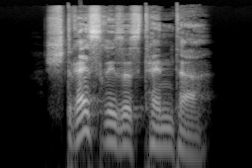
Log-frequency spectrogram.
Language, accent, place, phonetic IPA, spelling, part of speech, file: German, Germany, Berlin, [ˈʃtʁɛsʁezɪsˌtɛntɐ], stressresistenter, adjective, De-stressresistenter.ogg
- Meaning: 1. comparative degree of stressresistent 2. inflection of stressresistent: strong/mixed nominative masculine singular 3. inflection of stressresistent: strong genitive/dative feminine singular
